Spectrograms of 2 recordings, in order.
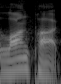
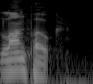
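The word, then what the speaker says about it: Longpoke: long poke he said it's not long poc it's long poke it is he's right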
